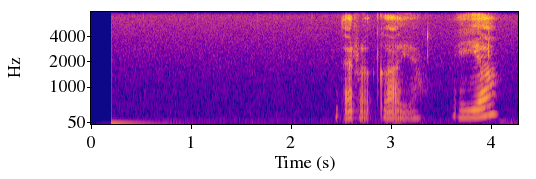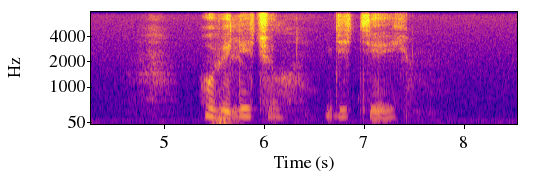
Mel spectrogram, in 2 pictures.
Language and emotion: Russian, sad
